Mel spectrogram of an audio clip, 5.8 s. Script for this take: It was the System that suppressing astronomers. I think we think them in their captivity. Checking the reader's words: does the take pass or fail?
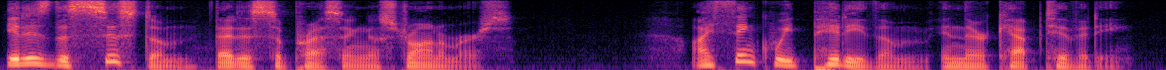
fail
